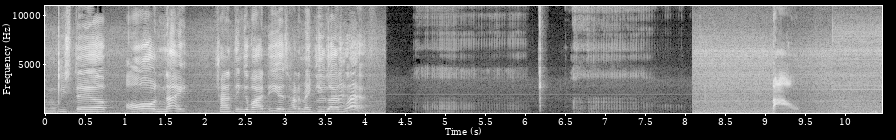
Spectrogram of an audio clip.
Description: A male is giving a speech while someone else is snoring away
